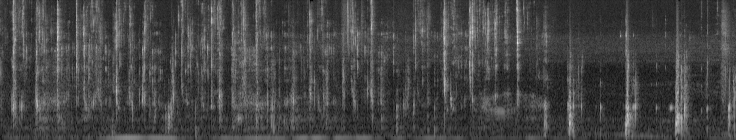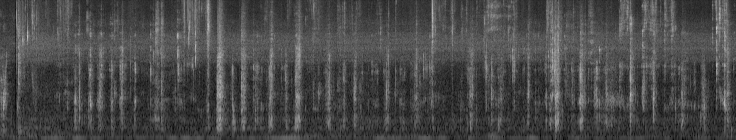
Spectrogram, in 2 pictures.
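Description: Close-miked eating sounds: wet chewing and swallowing of food, with gulps of a drink partway through.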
